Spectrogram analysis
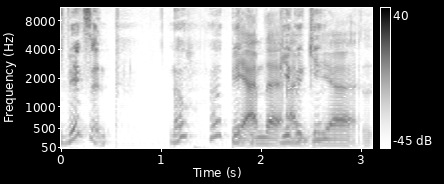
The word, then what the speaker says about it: Bjergsen: Wait, what is the correct pronunciation? Bjergerson. Erickson. Bjergsen. I was that close. No, Jay. Bjergsen. It's Bjergsen.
